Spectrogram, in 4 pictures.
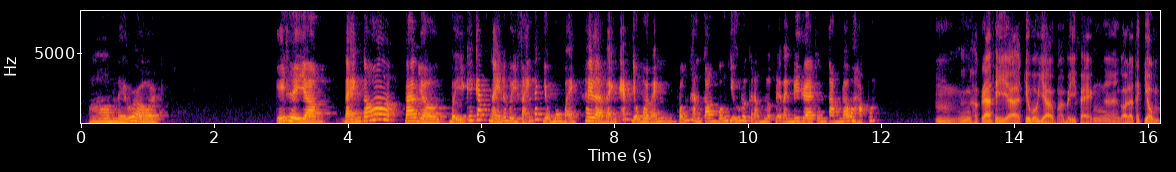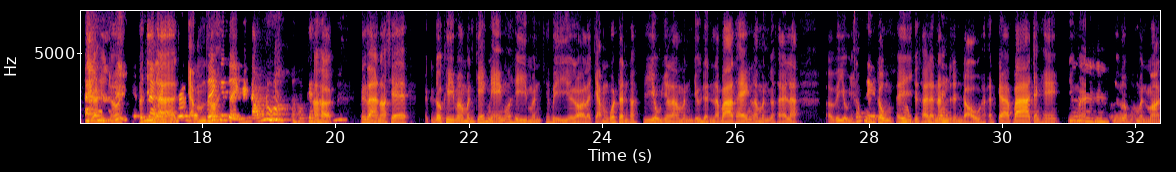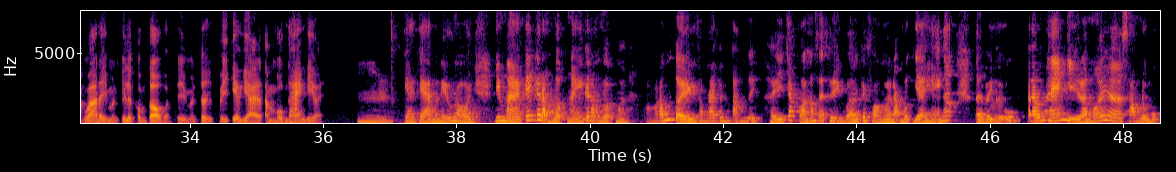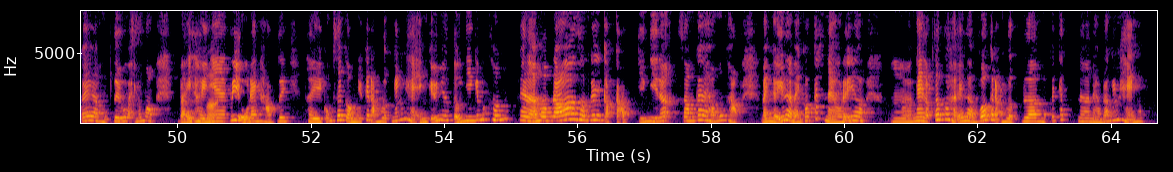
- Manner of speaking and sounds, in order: static; distorted speech; laughing while speaking: "À"; throat clearing; laughing while speaking: "Ờ"; laughing while speaking: "đóng, đúng không?"; other noise; tapping; tsk; other background noise
- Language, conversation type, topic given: Vietnamese, podcast, Bạn dùng mẹo nào để giữ động lực suốt cả ngày?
